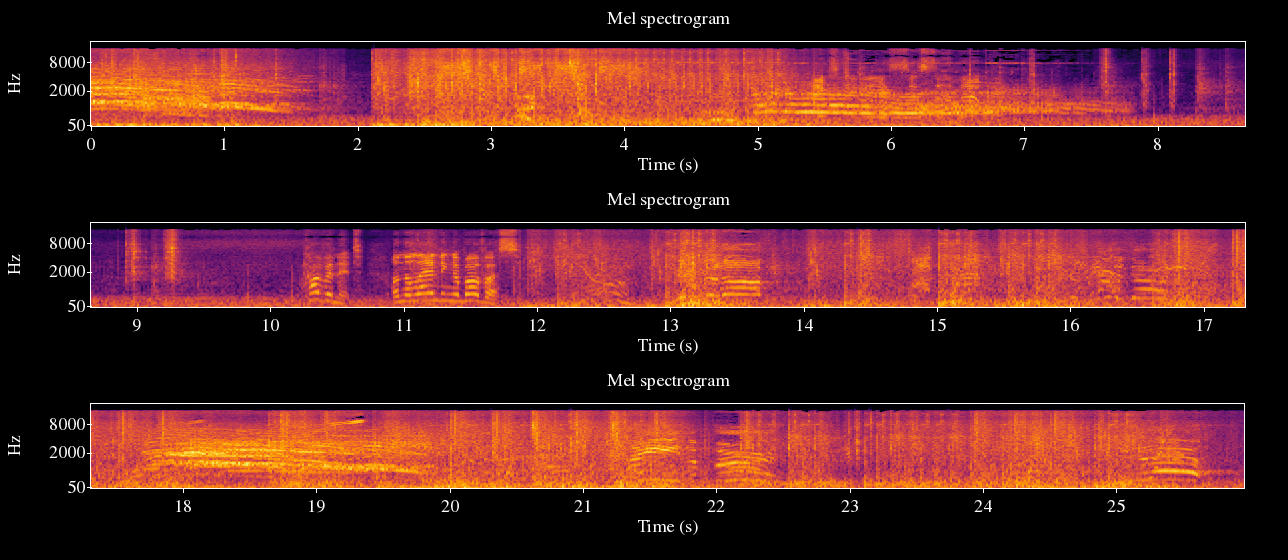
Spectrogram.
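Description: Energy weapons fire with high whining zaps.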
